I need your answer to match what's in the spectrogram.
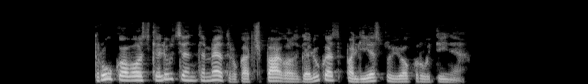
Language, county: Lithuanian, Kaunas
